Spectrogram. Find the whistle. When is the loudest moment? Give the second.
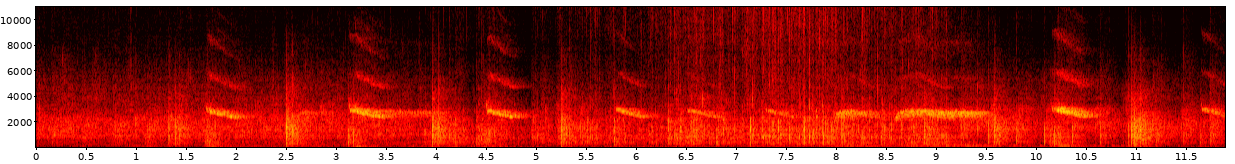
9 s.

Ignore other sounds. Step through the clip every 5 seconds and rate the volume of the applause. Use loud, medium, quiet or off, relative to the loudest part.
medium, loud, medium.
